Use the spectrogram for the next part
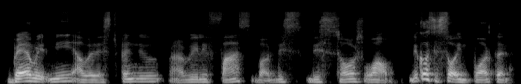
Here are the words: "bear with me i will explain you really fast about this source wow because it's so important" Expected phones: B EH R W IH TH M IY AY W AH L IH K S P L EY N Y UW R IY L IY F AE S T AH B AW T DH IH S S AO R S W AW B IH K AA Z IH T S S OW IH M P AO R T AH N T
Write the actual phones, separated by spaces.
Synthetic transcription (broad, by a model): B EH W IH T M IY AY W AH L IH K S P EY N Y UW R IY L IY F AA S T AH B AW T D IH S S AO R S W AW B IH K AA S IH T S S OW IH M P AO T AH N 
